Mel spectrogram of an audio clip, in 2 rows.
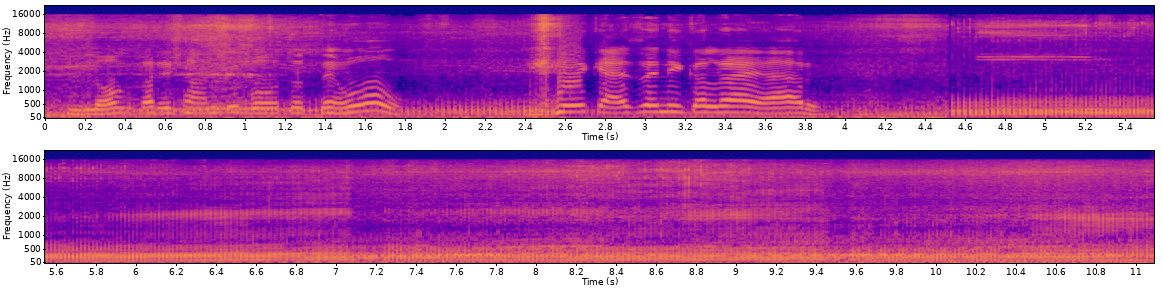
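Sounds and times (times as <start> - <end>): motorcycle engine accelerating: 4.5 - 11.0.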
